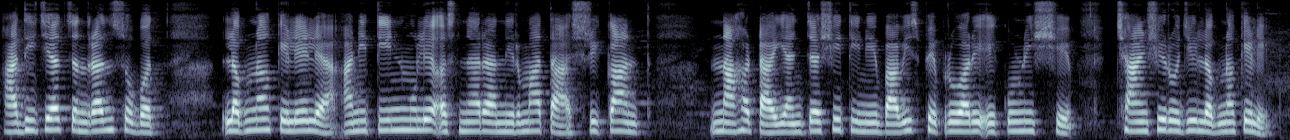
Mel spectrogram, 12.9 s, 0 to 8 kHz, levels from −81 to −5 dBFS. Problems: none marked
